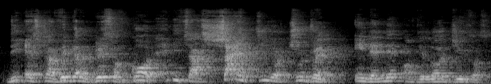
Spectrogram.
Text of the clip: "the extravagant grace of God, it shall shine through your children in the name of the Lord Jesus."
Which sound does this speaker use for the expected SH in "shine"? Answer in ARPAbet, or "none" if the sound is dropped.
SH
